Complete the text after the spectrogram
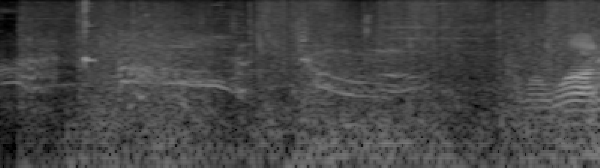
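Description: Game guns fire with sharp bangs.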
